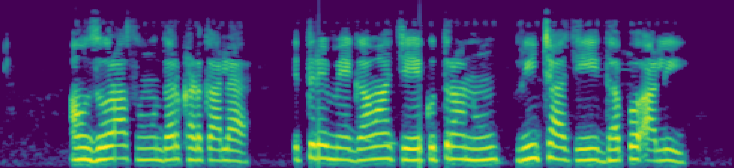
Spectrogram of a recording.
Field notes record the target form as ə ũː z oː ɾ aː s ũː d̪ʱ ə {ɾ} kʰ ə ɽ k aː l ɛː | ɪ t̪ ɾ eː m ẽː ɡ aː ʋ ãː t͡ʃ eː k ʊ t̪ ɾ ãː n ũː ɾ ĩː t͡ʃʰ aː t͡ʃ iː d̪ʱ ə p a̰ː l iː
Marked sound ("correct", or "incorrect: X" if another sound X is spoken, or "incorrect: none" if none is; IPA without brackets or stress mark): correct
